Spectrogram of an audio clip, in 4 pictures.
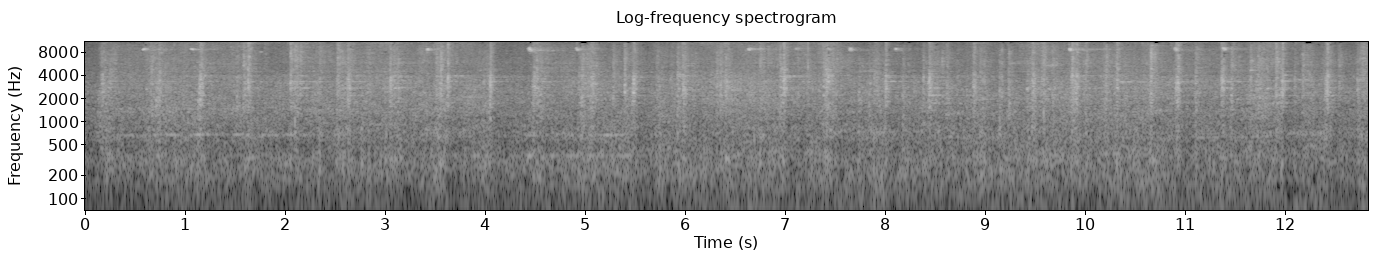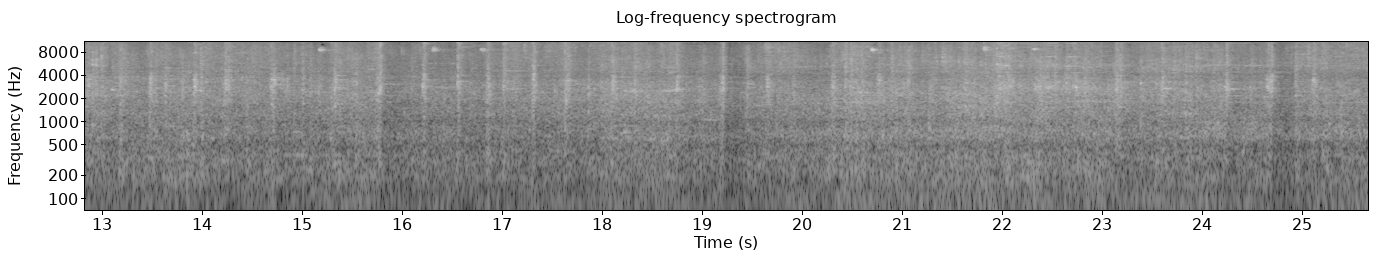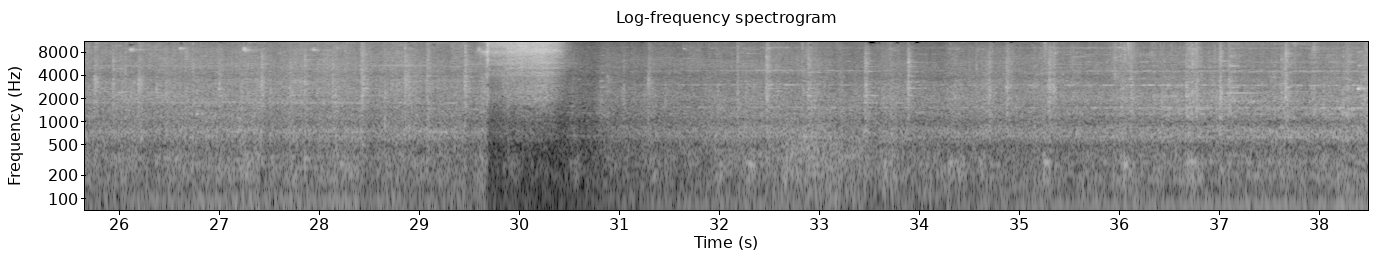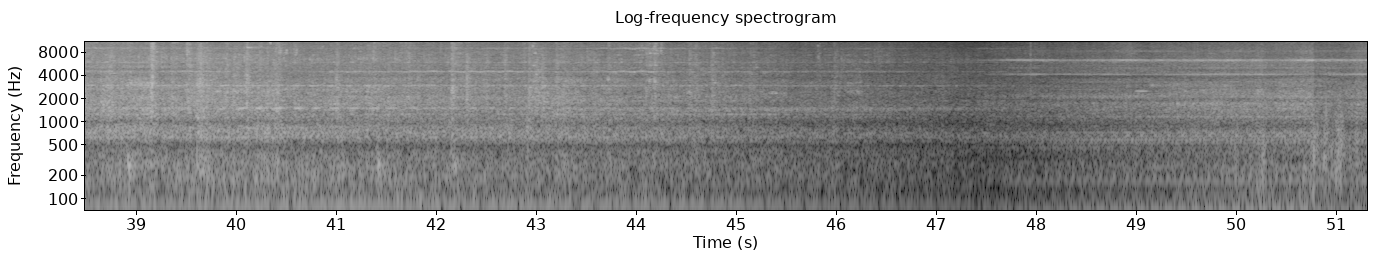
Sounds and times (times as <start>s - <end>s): Hiss: 29.6s - 30.6s.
